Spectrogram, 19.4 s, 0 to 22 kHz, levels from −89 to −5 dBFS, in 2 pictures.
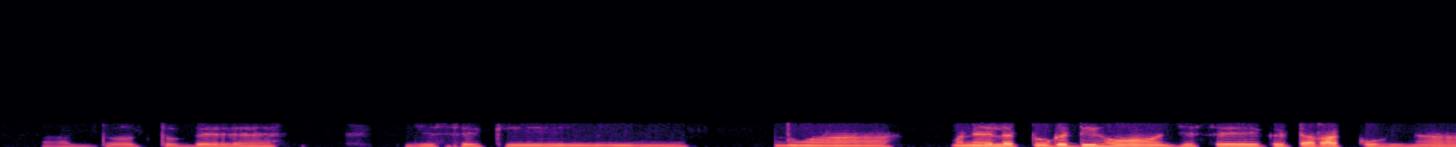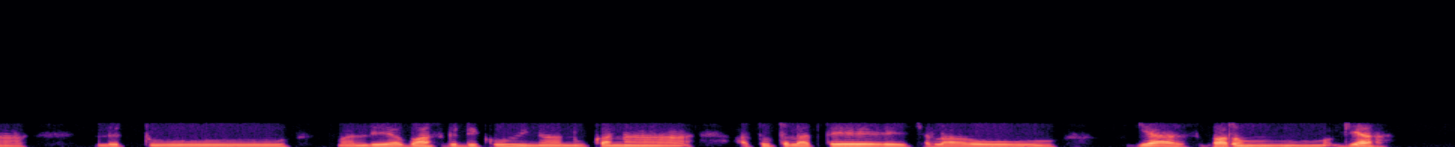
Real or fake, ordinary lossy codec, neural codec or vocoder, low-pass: real; none; none; 3.6 kHz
